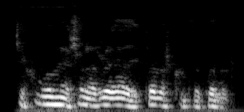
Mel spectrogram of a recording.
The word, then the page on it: rueda: spaans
